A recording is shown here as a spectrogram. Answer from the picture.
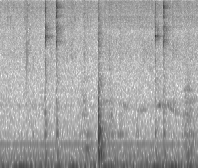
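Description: A handful of sharp computer keyboard and mouse clicks, with one heavier knock a little past the middle, over a faint steady hum.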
